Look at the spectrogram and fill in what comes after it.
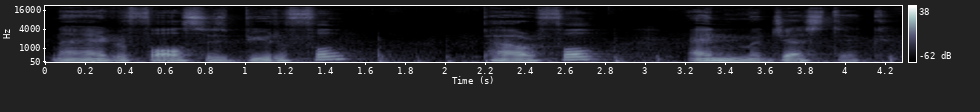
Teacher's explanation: if the list is complete the last example in the list has falling intonation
